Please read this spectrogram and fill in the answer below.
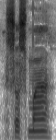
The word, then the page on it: sosma: Apatani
